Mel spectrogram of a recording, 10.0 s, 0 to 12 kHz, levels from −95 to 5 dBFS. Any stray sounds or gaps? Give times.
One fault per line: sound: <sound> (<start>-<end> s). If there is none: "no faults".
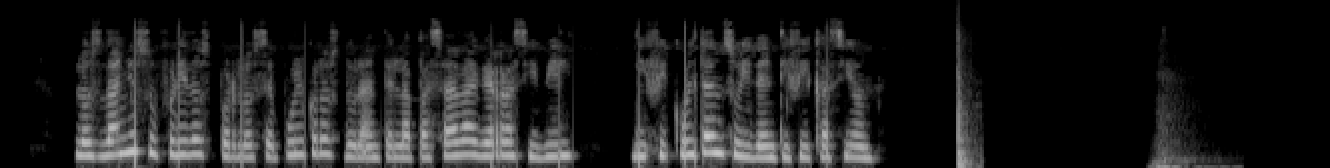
sound: thud (7.2-7.4 s)
sound: whoosh (8.6-9.3 s)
